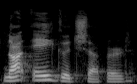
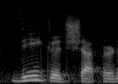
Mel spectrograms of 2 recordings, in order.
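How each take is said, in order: First: "a" said long and rising as "ay"; stress on a. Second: "the" weighted and falling to settle it; stress on the. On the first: Pastor contrasting a and the for listeners, stressing "a". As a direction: lean on "a" to set it apart. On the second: Pastor correcting to "the good shepherd", stressing "the". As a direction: land firmly on "the". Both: Shown as a demonstration.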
